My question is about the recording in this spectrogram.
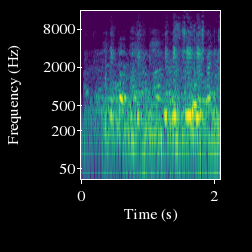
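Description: People talking, more than one voice, over steady background noise.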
